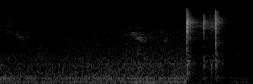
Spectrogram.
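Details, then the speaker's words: Rolleicord Va leaf shutter at 1/15 s during service, a ragged cluster of three quick clicks instead of one clean snap; pressing down on a part blocked the shutter action, which is also running too fast and needs further adjustment. "That was me pressing down on this piece here, was blocking the action of that. That was not how the shutter would go."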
